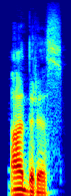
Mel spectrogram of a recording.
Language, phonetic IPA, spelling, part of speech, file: Polish, [ˈadrɛs], adres, noun, Pl-adres.ogg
